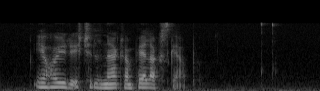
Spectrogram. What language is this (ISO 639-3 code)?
fao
